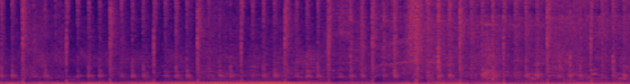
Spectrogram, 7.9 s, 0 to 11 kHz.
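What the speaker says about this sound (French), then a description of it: "Là c'est la Mercedes de l'équipe." Team Mercedes race car at the Dubai 24 Hours, a steady loud engine drone throbbing throughout with low rumbling tones, close and continuous, with faint background voices.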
